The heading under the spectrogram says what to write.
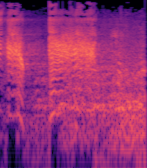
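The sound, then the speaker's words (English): A voice imitates an angry cat's hiss: two sharp, breathy hissing bursts, the second longer and louder, trailing off into a softer airy rasp. No words are spoken. “As soon as the cat there, he hisses at me. Then he attacks.”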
